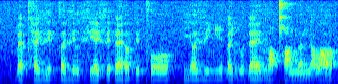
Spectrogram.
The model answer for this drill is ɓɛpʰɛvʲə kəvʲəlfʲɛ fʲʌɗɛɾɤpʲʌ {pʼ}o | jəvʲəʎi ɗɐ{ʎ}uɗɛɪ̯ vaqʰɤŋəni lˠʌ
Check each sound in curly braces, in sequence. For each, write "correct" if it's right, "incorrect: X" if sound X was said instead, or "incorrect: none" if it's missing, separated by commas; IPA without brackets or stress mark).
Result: correct, correct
